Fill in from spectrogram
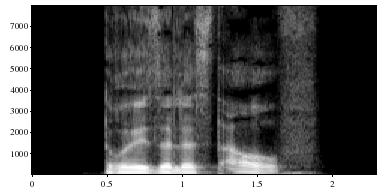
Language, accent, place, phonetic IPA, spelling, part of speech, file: German, Germany, Berlin, [ˌdʁøːzələst ˈaʊ̯f], dröselest auf, verb, De-dröselest auf.ogg
- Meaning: second-person singular subjunctive I of aufdröseln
